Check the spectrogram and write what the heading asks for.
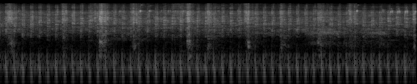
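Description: An engine chugging steadily with a fast, even beat, under scattered sharp scrapes and knocks of hoe blades cutting into dry soil.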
